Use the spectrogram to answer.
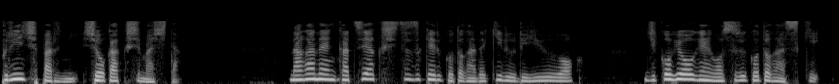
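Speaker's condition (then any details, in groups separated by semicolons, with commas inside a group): No condition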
